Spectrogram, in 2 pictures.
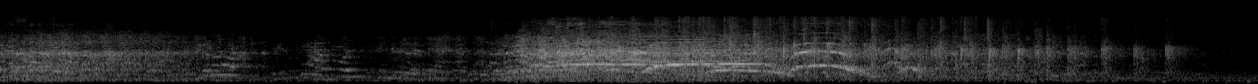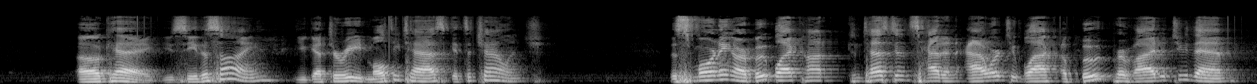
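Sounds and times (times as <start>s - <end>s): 
laughter: 0.0s - 2.8s, 3.8s - 6.4s
small audience clapping at a bootblack contest event: 5.5s - 12.0s
speech: 13.4s - 18.0s, 19.3s - 25.0s.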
